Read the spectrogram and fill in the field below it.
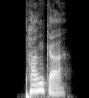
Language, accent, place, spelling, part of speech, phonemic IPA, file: German, Germany, Berlin, Punker, noun, /ˈpaŋkɐ/, De-Punker.ogg
- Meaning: 1. punk (member of the punk movement) 2. punk rocker (musician)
